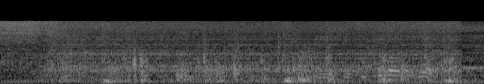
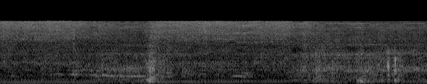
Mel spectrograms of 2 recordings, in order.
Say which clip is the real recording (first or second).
first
